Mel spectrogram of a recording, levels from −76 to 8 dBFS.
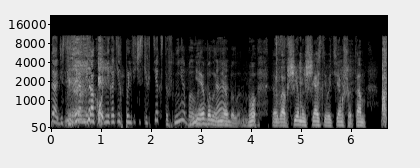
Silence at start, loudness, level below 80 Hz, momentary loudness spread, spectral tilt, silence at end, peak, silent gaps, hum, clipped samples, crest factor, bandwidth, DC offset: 0 s; -23 LUFS; -56 dBFS; 12 LU; -3.5 dB/octave; 0 s; -6 dBFS; 6.55-6.59 s; none; under 0.1%; 18 dB; 11 kHz; under 0.1%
